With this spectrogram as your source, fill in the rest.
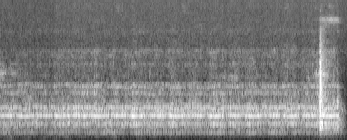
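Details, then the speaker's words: Slow, labouring rewind on an LG or NEC VHS VCR: low strained motor hum at a steady dull pitch, then a click and it stops before reaching the start of the tape while still showing rewind; play works fine, weak tape drive suspected. "And now it's rewinding. It doesn't sound very fast though. It sounds like it's labouring."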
